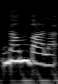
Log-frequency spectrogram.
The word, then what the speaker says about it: Dhammapala: And how we pronounce it like Dhampala. It's not Dhammapala, it's Dhampala.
